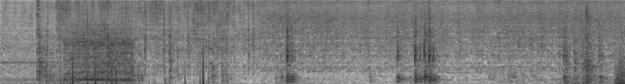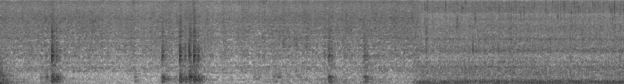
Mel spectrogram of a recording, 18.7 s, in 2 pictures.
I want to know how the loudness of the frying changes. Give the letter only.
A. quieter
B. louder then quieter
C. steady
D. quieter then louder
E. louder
C.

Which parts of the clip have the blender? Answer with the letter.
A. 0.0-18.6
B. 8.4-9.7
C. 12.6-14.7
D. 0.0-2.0
D.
